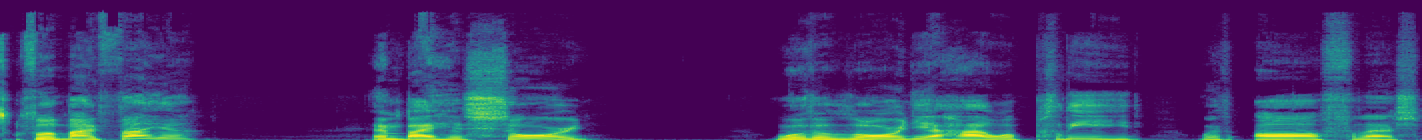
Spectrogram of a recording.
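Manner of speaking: very slow, drawn-out verse reading; preached scripture. Acted. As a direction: stretch each word like a proclamation. Reads scripture aloud.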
